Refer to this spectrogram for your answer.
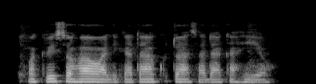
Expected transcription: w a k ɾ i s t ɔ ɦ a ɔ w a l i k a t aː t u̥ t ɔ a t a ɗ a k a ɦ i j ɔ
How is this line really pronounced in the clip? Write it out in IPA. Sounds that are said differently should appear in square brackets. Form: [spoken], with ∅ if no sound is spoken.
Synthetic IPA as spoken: w a k ɾ i s t ɔ ɦ a ɔ w a l i k a t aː [k] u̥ t ɔ a [s] a ɗ a k a ɦ i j ɔ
